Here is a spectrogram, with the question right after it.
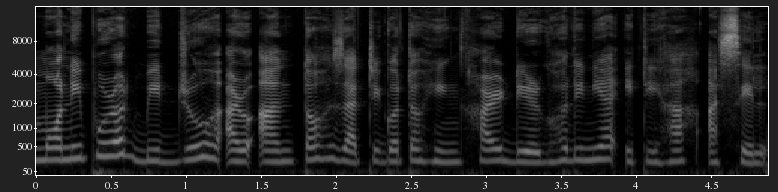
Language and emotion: Assamese, neutral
